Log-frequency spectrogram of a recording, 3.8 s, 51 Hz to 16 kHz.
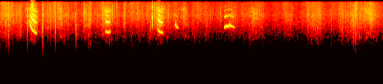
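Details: Osprey in Eurajoki on 25 April 2022, during a sky dance and courtship display for an unringed female, giving high, sharp, downslurred whistled notes in a quick, irregular series of about five calls, with faint background hiss.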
